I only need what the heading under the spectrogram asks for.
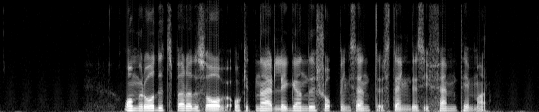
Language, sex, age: Swedish, male, 19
